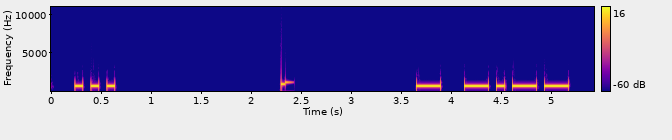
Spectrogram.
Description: Morse code, heard as a keyed tone, about 15 wpm, 700 Hz. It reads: S T Y
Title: Top Two Letter Combinations in Words 15wpm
